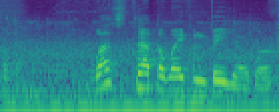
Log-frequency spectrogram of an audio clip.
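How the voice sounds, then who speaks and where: A man's voice: on the high side, very animated, moderate pace, noisy background. A young man interviewing someone in a casual, conversational way.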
